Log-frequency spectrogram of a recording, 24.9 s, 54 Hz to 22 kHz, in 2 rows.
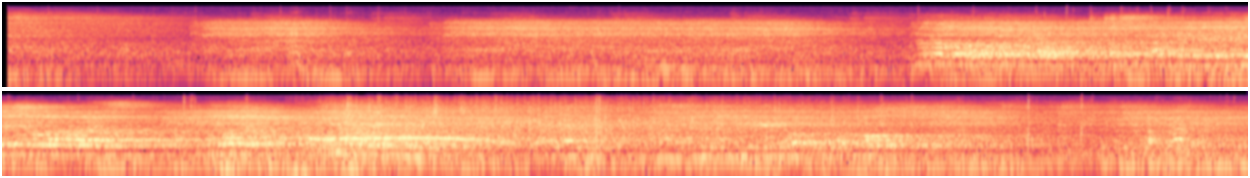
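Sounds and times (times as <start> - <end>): stadium crowd: 9.0 - 24.9.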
